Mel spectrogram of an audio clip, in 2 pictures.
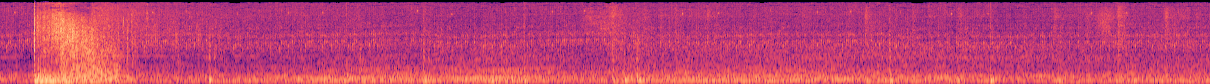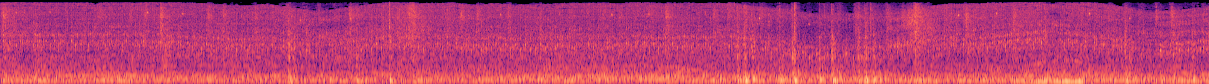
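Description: A car engine roars steadily as a car speeds along.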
